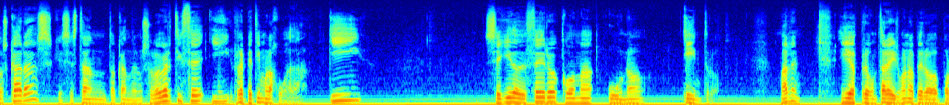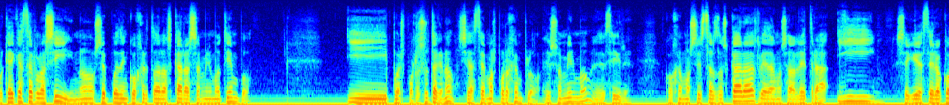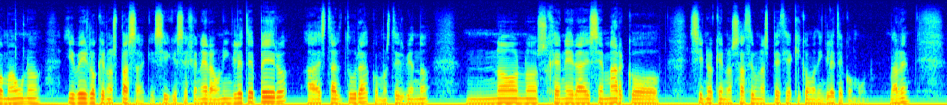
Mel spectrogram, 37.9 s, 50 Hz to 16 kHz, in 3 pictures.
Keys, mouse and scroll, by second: 0.5 shift+click, 4.5 typing, 12.0-12.8 scroll up 1, 12.8-13.4 scroll up 1, 18.3 ctrl+z, 19.5 ctrl+z, 19.9 ctrl+z, 20.3 ctrl+z, 20.9 ctrl+z, 21.4 click, 22.0 shift+click, 23.4 i.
